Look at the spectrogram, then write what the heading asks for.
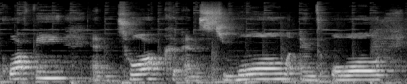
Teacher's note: for Brooklyn you want to have a lot of lip rounding to make those a sounds · you wanna have a lot of lip rounding to make those O sounds they do, like in coffee, and talk, and small, and all, and then you wanna have a lot of attitude, so that you got that Brooklyn attitude of don't get in my way.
